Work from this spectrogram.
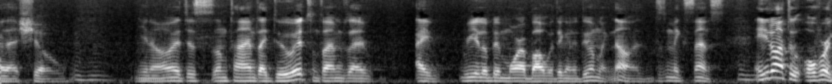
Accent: Miami, Florida, United States; growing up in Miami

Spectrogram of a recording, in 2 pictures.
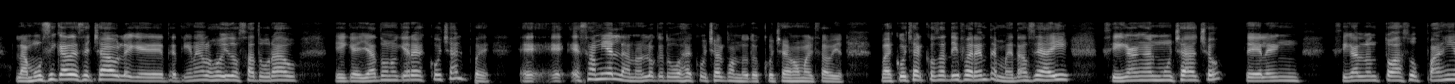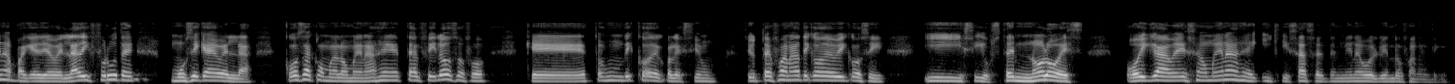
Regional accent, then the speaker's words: Puerto Rico; todos nosotros somos puertorriqueños

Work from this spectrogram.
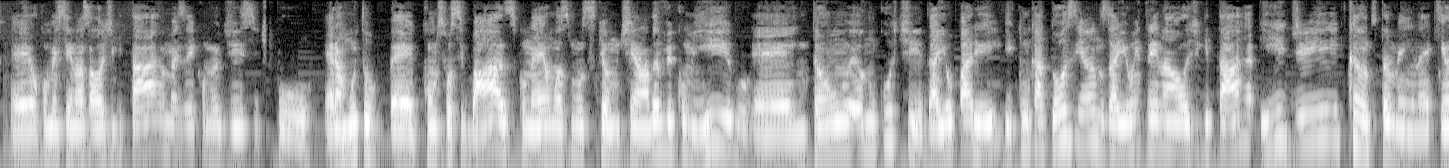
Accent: São Luís, Maranhão, Brazil; a gente é daqui de São Luís, né?

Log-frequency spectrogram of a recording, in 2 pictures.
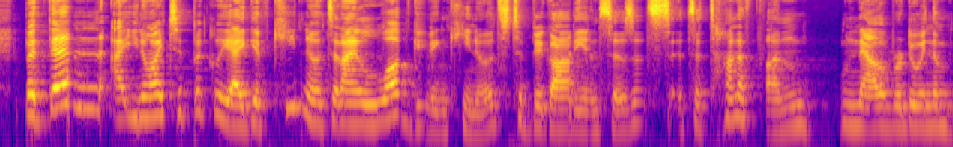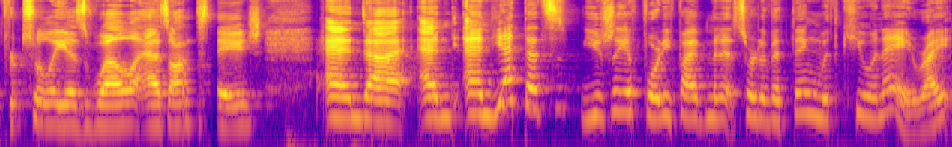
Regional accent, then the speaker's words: Alaska, United States; I was grown up, grew up in Alaska. I was born in Alaska

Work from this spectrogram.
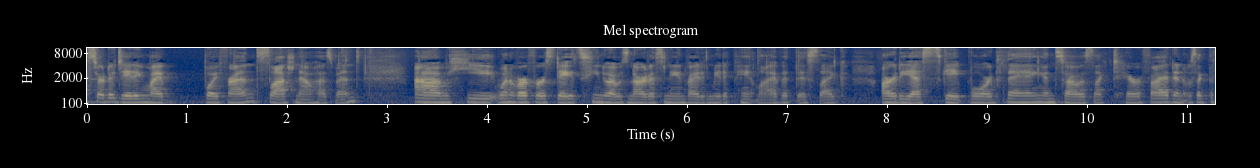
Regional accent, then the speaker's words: West Vancouver, British Columbia, Canada; moved away as an adult; Yeah, I was raised on the North Shore, West Van. And I moved when I was 18.

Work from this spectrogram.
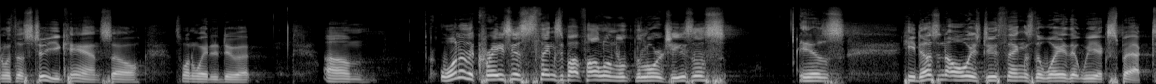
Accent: Chicago, Illinois, United States; I'm from Chicago, not from Kansas.

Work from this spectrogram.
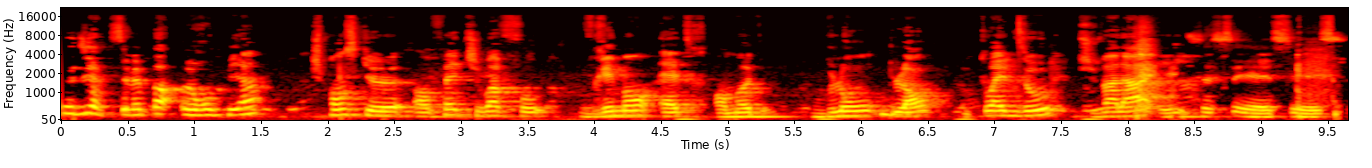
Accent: south of France, France; moved away as an adult; now in Singapore; on est originaire du sud de la France

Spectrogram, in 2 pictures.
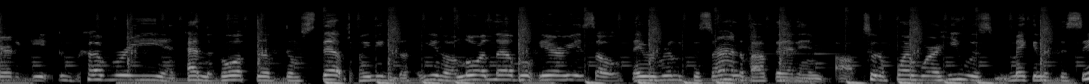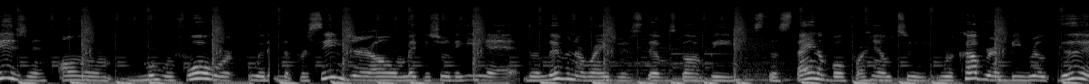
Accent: Birmingham, Alabama, United States; Yeah, we're from Birmingham.

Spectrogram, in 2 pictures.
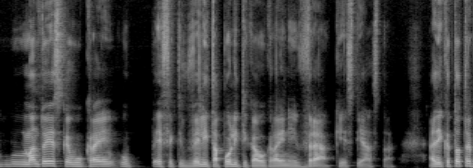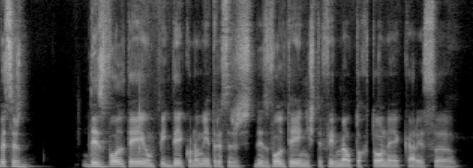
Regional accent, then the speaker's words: Cluj-Napoca, Cluj County, Romania; Din Cluj.

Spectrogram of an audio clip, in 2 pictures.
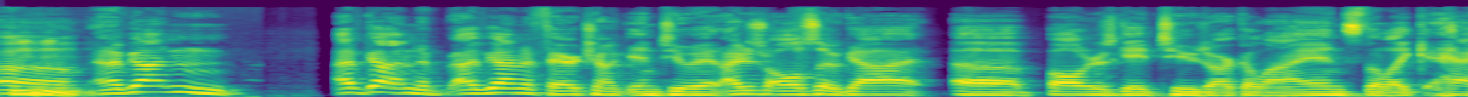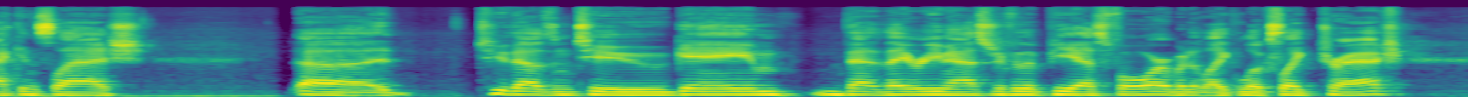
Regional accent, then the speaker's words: Romania; I'm Romanian.

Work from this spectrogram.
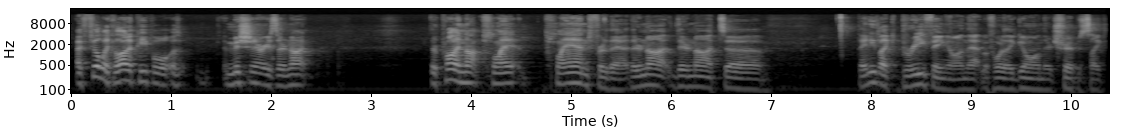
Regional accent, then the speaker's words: Atlanta, Georgia, United States; moved away; I'm from Atlanta originally.

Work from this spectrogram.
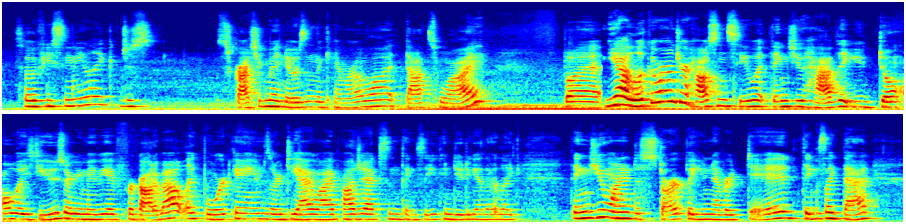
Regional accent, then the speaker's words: Kentucky, United States; I'm from Kentucky, so we stargaze a lot

